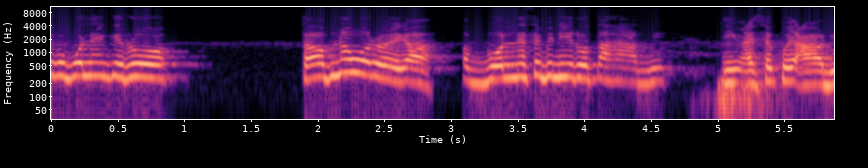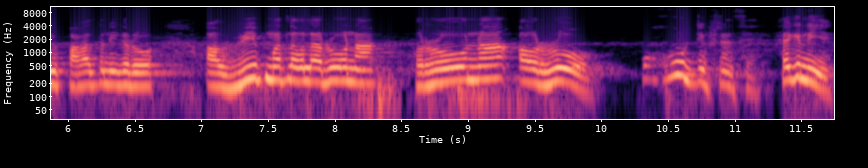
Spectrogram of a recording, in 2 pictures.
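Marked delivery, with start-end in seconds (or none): none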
